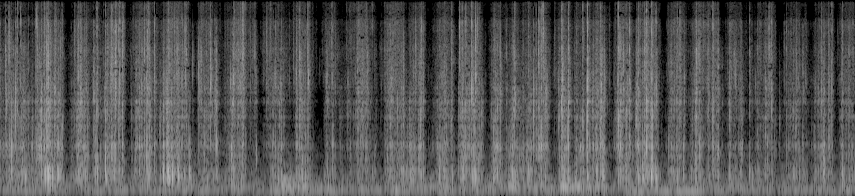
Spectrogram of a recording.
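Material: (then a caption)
Plastic. Fingers crinkle and rub the plastic near the red handle of a large white plastic rice bag with red print, full of rice. Dense, continuous crackling rustles fill the clip, mostly bright and crisp with a softer low body. Short crinkles come in quick irregular bursts with no ring after them.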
